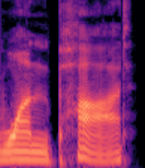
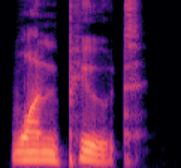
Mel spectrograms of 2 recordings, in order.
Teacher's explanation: Instead of saying one pot, I said one poot.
